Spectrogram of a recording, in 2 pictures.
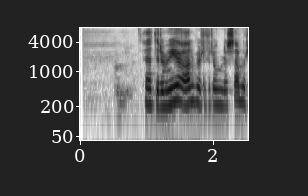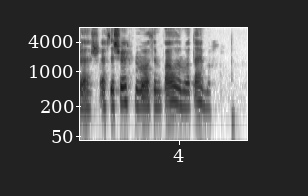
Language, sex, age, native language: Icelandic, female, 30-39, Icelandic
